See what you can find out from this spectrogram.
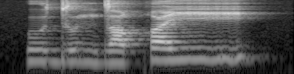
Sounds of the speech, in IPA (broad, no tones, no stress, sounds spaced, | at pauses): u d u n d ɒ qʷ iː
